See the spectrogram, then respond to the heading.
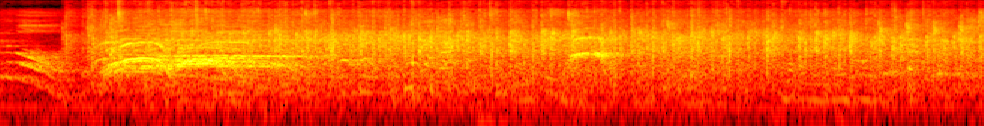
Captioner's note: audience applaud and cheer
